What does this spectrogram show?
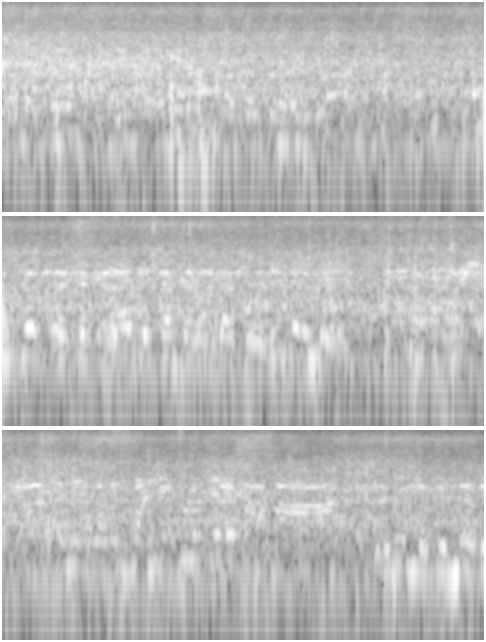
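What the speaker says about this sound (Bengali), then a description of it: "তেল গরম হয়ে গেছে, এখন আমি পুঁইশাকগুলো দিয়ে দিচ্ছি।" Malabar spinach dropped into hot oil gives a steady, dense sizzle and crackle that runs unbroken throughout, fairly close and even in loudness.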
